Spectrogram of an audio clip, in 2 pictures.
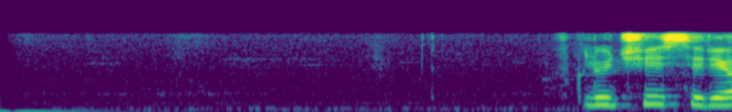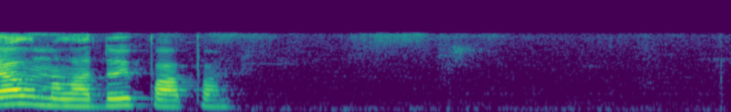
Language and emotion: Russian, neutral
